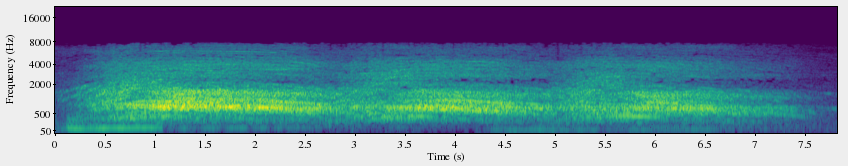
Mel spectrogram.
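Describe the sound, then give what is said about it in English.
A crowd loudly chanting in thanks to their hosts at a gathering: many voices sing together in long sustained phrases that swell and ease a few times before trailing off. “They're welcoming all of us. Let us thank them by loudly chanting.”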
